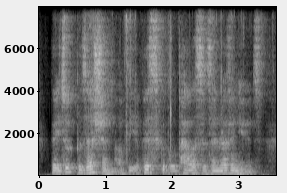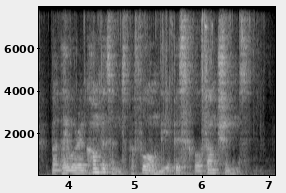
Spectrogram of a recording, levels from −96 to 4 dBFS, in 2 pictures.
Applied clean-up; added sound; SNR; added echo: neural separator model SepFormer DNS4.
